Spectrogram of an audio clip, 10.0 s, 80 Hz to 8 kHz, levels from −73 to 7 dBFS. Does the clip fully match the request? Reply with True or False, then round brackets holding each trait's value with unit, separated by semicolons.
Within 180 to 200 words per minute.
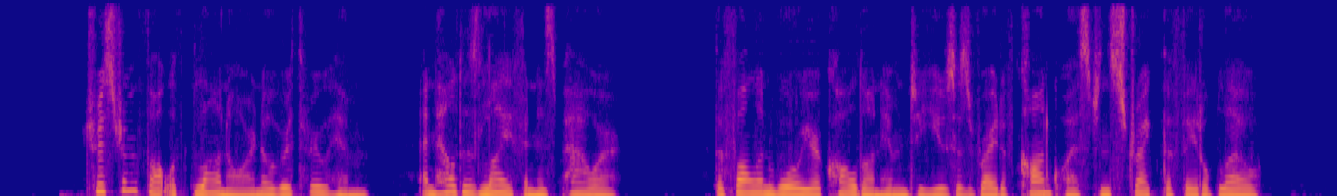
True (185 wpm)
